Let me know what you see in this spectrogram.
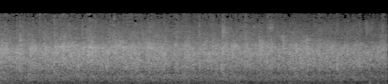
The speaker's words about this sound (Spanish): ¿Cuántos pueden decir amén? Dale un fuerte aplauso de alabanza al Señor.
